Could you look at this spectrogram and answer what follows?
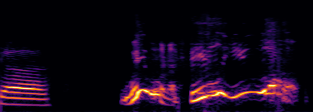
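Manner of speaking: slow, drawn-out, swooping salesman voice in sing-song. Recapping a scene where Charlie talks to a woman in his old salesman voice. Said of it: "in his old salesman voice".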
